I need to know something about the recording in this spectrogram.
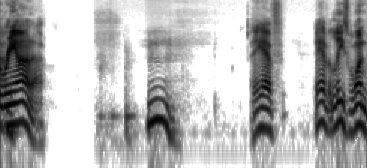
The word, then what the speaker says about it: Rihanna: He is married to Rihanna. Oh my goodness. And some people call her Rihanna.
